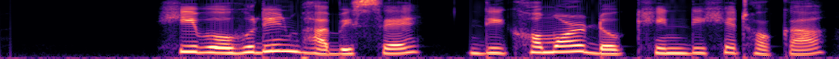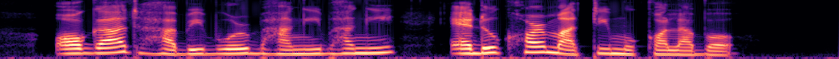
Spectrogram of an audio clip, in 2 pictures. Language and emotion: Assamese, neutral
